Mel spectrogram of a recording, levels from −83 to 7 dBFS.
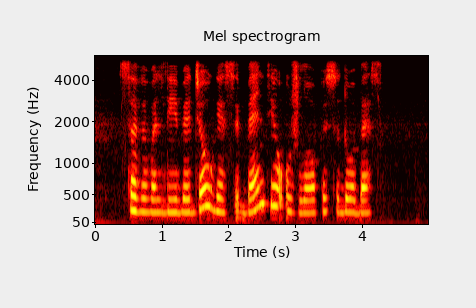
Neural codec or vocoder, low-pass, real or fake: none; 5.4 kHz; real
